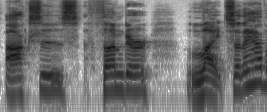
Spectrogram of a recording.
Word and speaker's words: OXS: uh quality well-made oxes it's pronounced oxes thunder light so they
